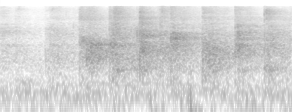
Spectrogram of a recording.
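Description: Classmates applauding, starting about half a second in.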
